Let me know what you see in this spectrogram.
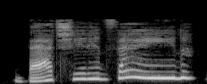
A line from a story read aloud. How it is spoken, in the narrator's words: the small part screamed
